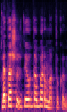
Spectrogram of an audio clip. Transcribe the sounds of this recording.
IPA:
bʲɛt ˈɐʃ jɛʊ dɐˈbɐr ˈmɑːtoː kɐt

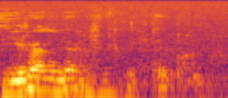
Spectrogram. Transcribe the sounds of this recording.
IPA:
ˈiːrɐŋɡɐ ɪr ˈtʲɛɪp oː

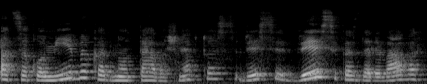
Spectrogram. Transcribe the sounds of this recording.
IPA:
ɐtsɐkoːˈmʲiːbʲeː kɐt nuɔ ˈtɑːʋɐ ˈʃʲnʲæːkˌtuɔs ˈʋʲeːˌsʲeː ˈʋʲeːˌsʲeː ˈkɐs dɐlʲɪˈʋɑːʋɐ

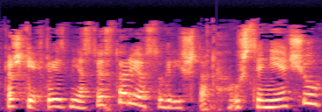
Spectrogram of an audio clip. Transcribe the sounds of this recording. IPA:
kɐʃʲˈkʲiɛk tɐɪ ˈmʲiɛstoː ɪsˈtoːrʲɪjoːs sʊˈɡrʲiːʃtɐ ʊʃʲsʲɛˈnʲiɛt͡ʃʲuː

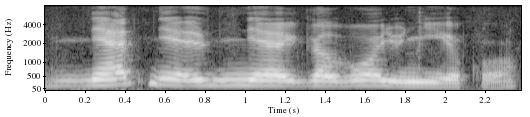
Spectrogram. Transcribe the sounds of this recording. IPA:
ˈnʲɛt nʲeː nʲɛɡɐlˠˈʋoːjʊ ˈnʲiɛkoː

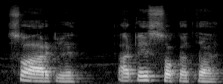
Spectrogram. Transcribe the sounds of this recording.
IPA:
sʊ ˈɐrklʲɪ ɐrkˈlʲiːs ˈsʊkɐ tɑː

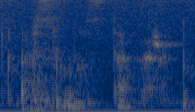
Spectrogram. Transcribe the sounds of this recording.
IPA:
pɐs ˈmʊs dɐˈbɐr

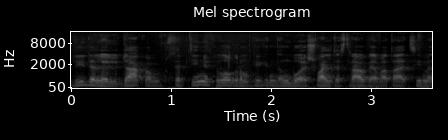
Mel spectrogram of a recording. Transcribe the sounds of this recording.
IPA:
ˈdʲiːdʲɛlʲɛ lʲɪˈdʲæːkɐ sʲɛpʲˈtʲiːnʲʊ kʲɪˈlˠoːɡrɐmʊ ˈkʲiɛk ˈjɪn tʲɛn ˈbuːʋɐ ɪʃ ˈʋɐlʲtʲeːs ˈtrɐʊkʲɛ ʋɐ ˈtɑː ɐtʲˈsʲiːmʲɛn

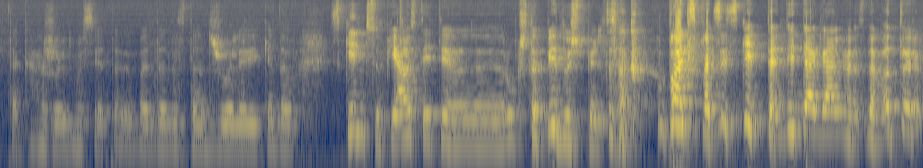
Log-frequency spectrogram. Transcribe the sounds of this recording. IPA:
tɐˈkɑːʒuɔlʲɪ ˈmʊsʲiɛt ʋɐˈdʲɪnɐs tɐn ˈʒuɔlʲɛ rʲɛɪˈkʲiɛdɐw ˈsʲkʲiːnt sʊˈpʲjɛʊsʲtʲiːtʲɪ ˈruːkʃtɐ ˈpʲiːn ʊʃʲˈpʲɪlʲtʲɪ ˈsɑːkoːm ˈpɑːtʲɪs pɐsʲɪˈsʲkʲiːnt ɐˈnʲiː nʲɛˈɡɐlʲ ˈmʲɛs ˈdɑːbɐ ˈtʊrʲɪm

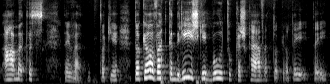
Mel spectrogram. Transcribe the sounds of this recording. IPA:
ˈɑːmɐtɐs tɐɪ ˈʋɐ toːˈkʲɪ toːˈkʲoː ʋɐt kɐt ˈrʲiːʃʲkʲɛɪ ˈbuːtuː kɐʃˈkɑː ʋɐ toːˈkʲoː tɐɪ ˈtɐɪ

